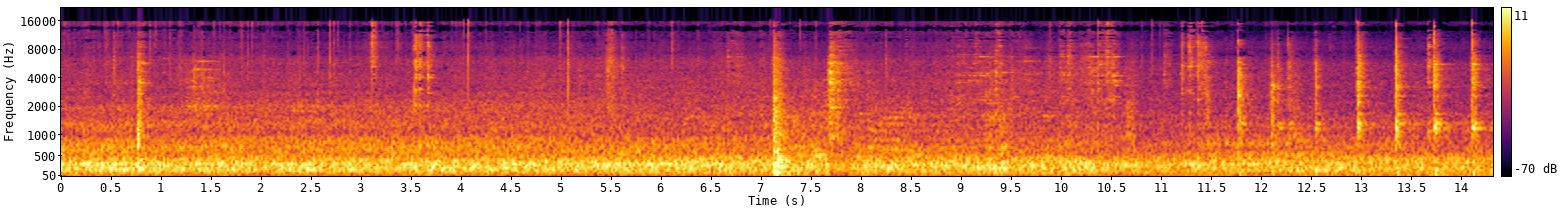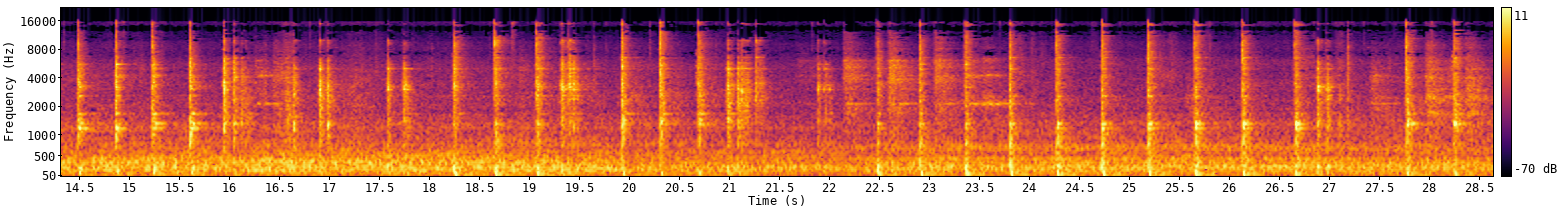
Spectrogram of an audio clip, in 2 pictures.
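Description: A forge burning with a steady rush, with a few scattered clanks of tongs and steel. Then, about twelve seconds in, a hammer starts striking a red-hot steel bar on an anvil, about two ringing blows a second with a brief pause, forging a handmade toe extension horseshoe.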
